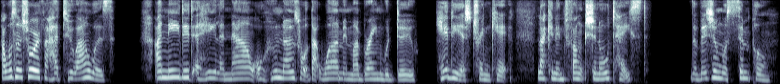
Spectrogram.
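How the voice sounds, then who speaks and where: This woman's voice is medium in pitch, somewhat dark in tone, and lightly acted, moving at a moderate pace. As the game's player character, she plays a resolute female adventurer, narrating with wry, understated dryness.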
